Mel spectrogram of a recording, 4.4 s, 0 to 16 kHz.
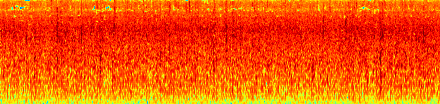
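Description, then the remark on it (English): Heavy July rain pours down steadily in birch woodland in an old quarry at North Hill at 06:15, a dense, even hiss of countless drops striking leaves and ground, with no voices or pauses throughout. “Day one, North Hill, birch woodland rain in an old quarry, July 24th, 2023, 06:15, 100 hours.”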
